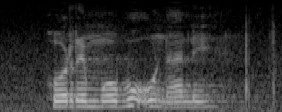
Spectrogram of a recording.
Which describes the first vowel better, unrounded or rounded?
rounded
